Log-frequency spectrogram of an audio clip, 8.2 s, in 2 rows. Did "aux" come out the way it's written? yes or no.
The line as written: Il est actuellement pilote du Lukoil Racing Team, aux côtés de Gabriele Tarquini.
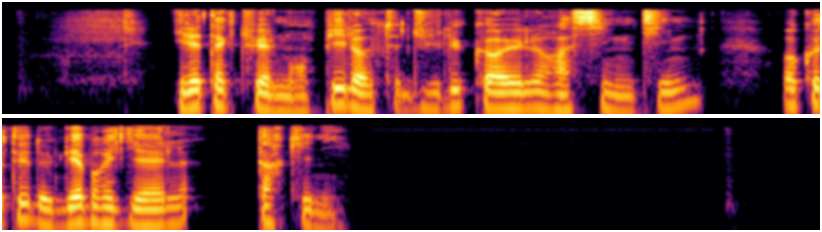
yes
